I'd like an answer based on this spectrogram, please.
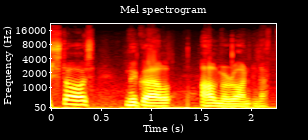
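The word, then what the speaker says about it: Miguel Almirón: 2 stars, Miguel Almiron, and I've pronounced that right. I know there's one user who pulls me up every time. Yeah, come on, we'll give it another go. Miguel Almiron.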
